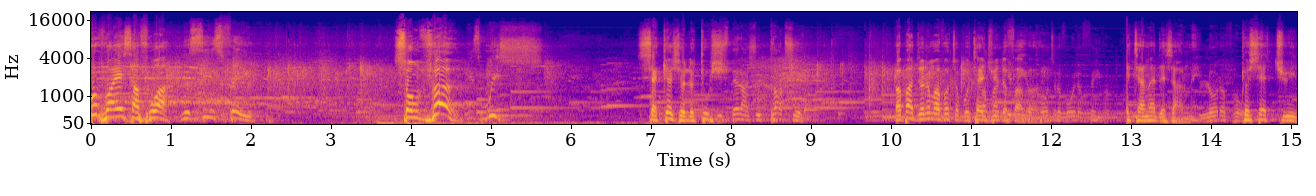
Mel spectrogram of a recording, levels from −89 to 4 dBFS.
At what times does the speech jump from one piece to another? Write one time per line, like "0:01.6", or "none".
0:12.9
